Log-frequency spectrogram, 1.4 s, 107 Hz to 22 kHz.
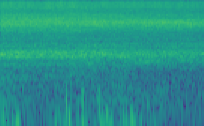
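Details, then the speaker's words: Engine pressurized to 15 psi through the air intake for a leak test: a steady, high-pitched hiss of air escaping. Soapy water confirms an intake manifold leak, so the manifold must come off. The exhaust is now sealed. "see I've got a leaf on intake manifold so now my intake manifolds gotta come off"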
